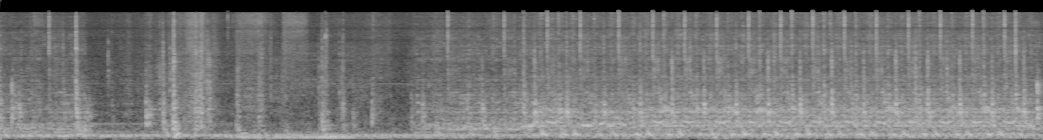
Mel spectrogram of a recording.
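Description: Domestic sewing machine stitching through a fused appliqué and the layers of a quilt in one pass, with a rapid, even run of needle clicks over the motor hum. It sews in uneven spurts at first, then runs steadily and a little louder from about halfway.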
